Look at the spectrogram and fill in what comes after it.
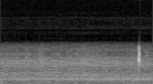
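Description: Steady running rumble of a passenger train carriage in motion, heard from inside the car. A brief high click sounds near the end.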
